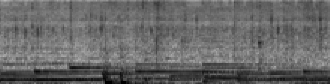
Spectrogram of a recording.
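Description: Tempering spices sizzle in hot oil in a pan as turmeric goes in while tamarind rice is made, a steady close frying hiss with a brief stir midway.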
